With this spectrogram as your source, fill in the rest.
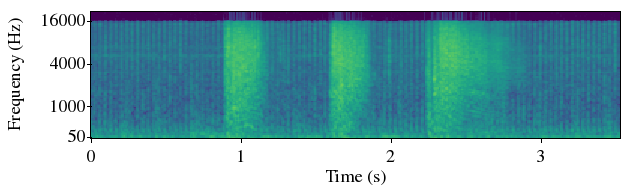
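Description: Heavy blows strike a buzzing insect.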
